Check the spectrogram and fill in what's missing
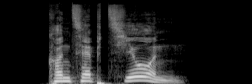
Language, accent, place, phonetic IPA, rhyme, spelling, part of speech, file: German, Germany, Berlin, [kɔnt͡sɛpˈt͡si̯oːn], -oːn, Konzeption, noun, De-Konzeption.ogg
- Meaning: 1. conception 2. doctrine 3. concept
